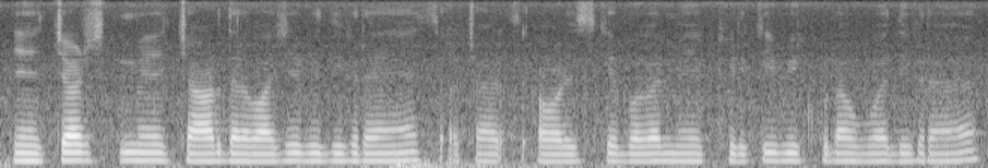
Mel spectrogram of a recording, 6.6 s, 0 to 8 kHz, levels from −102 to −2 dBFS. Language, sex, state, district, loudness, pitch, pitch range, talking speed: Hindi, male, Jharkhand, Sahebganj, -18 LUFS, 135 Hz, 135-140 Hz, 210 wpm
